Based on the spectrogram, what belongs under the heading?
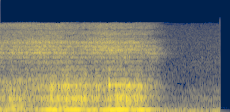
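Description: A single loud, low, rattling snore on one breath that trails off; adult snoring during sleep.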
